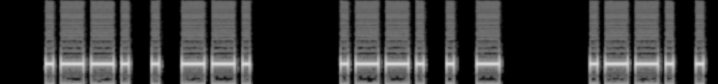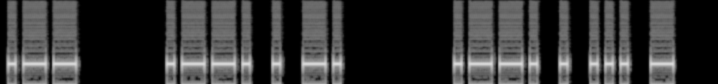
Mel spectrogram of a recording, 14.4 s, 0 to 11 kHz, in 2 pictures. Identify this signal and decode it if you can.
Morse code, heard as a keyed tone, about 16 wpm, 800 Hz. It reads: PEG PET PEW PEN PEST
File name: Prefixes / By First Letter / Ps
